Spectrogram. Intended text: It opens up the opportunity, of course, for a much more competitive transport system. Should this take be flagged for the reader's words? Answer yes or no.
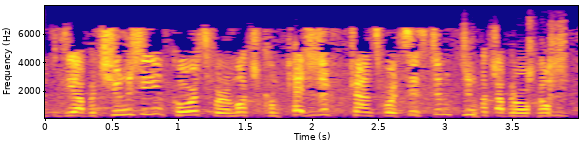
yes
